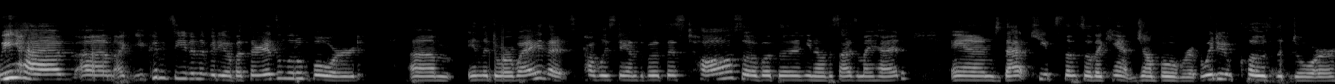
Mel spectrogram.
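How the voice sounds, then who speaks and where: In a Nova Scotia accent, a woman speaks at a moderate pace against a quiet background. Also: medium pitch for a woman, ordinary pitch variation. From Nova Scotia, Annapolis Valley. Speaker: chicken farmer. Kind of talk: live q&a interview. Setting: live stream from farm.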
